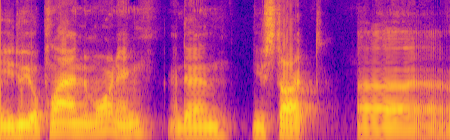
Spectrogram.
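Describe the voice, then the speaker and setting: Medium in pitch, a man's voice carries ordinary pitch variation. The tone is dark and mellow. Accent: strong Quebec. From Quebec City, French Canada. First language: French. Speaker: pest control business owner. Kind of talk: interview.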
